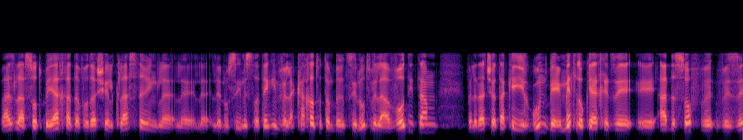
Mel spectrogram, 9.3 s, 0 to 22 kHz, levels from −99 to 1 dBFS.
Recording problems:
thin; very; fading below 300 Hz
high frequencies cut off; noticeable; nothing above 5.5 kHz
abrupt cut into speech; at the end

